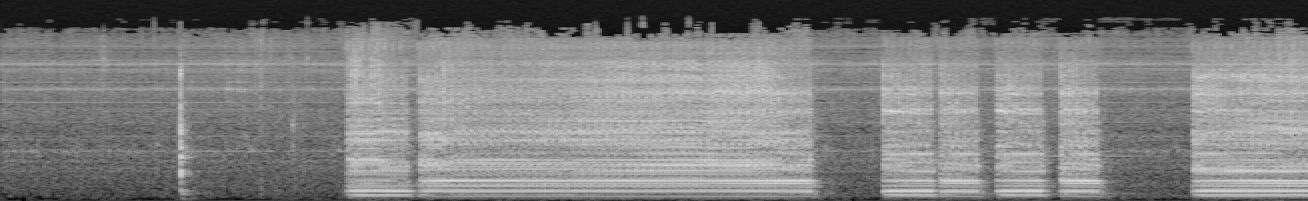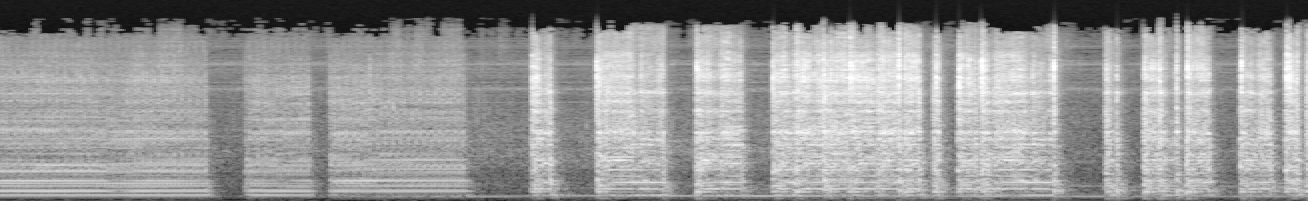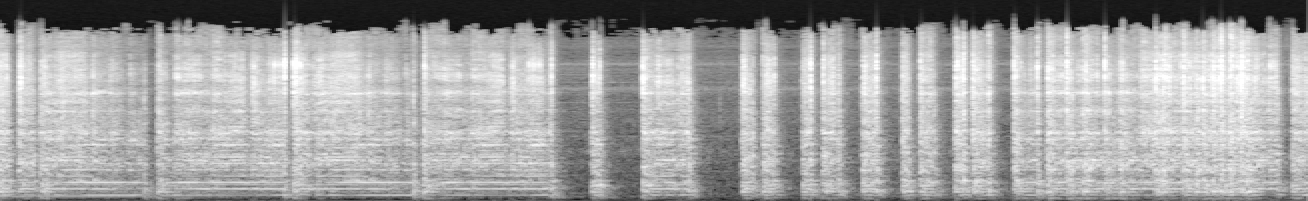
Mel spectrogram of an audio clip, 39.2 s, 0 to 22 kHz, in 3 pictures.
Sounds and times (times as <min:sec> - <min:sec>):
Printer: 0:03.4 - 0:11.2, 0:11.9 - 0:39.2.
